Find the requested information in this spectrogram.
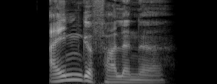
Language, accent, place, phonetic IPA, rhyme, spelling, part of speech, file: German, Germany, Berlin, [ˈaɪ̯nɡəˌfalənə], -aɪ̯nɡəfalənə, eingefallene, adjective, De-eingefallene.ogg
- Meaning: inflection of eingefallen: 1. strong/mixed nominative/accusative feminine singular 2. strong nominative/accusative plural 3. weak nominative all-gender singular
